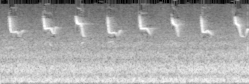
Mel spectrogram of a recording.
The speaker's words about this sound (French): Puis la bouscarde qui chante derrière nous, en plus. Ça, c'est sympa. Ça, c'est un des oiseaux les plus faciles à reconnaître au niveau chant. C'est deux notes. Voilà.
